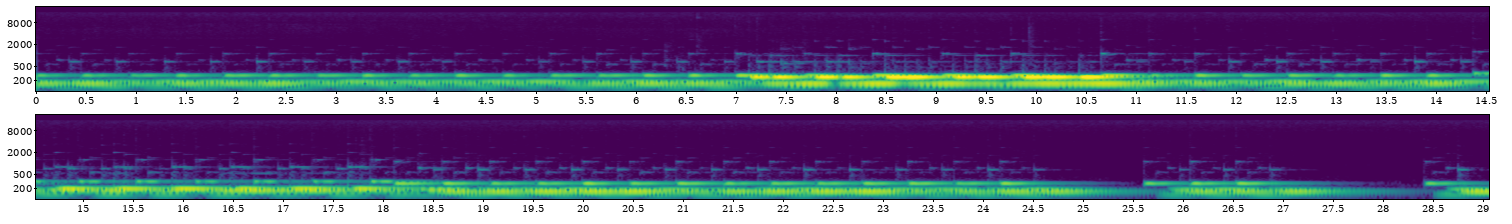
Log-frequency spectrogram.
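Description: Solo marimba played with four yarn mallets: sustained rolled chords in the low register, swelling louder about a quarter of the way in, with two brief breaks near the end.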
